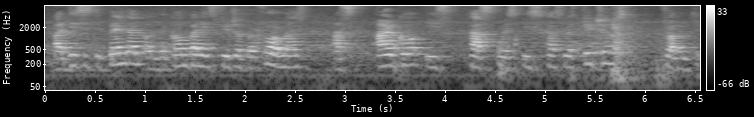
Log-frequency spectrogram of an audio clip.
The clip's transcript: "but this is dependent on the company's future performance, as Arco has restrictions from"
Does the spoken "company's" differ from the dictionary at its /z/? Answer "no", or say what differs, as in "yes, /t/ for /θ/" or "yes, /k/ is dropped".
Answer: yes, /s/ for /z/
